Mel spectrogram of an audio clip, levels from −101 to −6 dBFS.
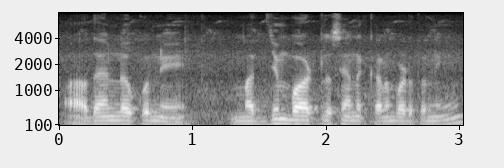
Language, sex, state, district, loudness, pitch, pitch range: Telugu, male, Telangana, Komaram Bheem, -20 LUFS, 100 Hz, 100-105 Hz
